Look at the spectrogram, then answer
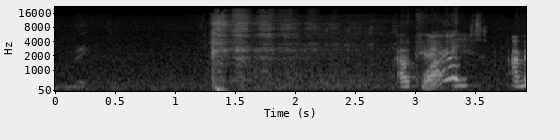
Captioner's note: person chuckling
